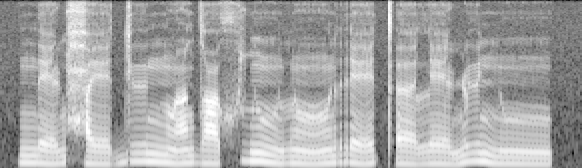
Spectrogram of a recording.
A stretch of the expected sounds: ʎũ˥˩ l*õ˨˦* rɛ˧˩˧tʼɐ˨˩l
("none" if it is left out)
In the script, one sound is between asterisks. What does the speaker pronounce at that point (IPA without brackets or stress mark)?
õ˧˩˧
